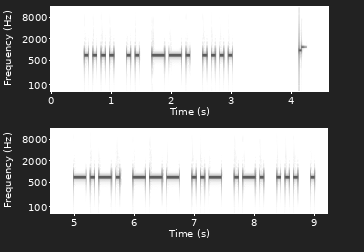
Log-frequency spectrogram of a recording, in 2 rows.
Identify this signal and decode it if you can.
Morse code, heard as a keyed tone, about 17 wpm, 700 Hz. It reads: HIGH COURSE
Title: Sets of 2 Words - New Word Drill - 17wpm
